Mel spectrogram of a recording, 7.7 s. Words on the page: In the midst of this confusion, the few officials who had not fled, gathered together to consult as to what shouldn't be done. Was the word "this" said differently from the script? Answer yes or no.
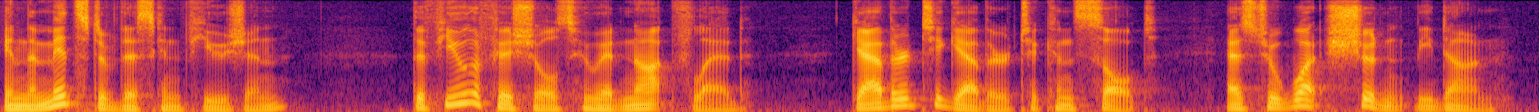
no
